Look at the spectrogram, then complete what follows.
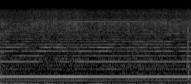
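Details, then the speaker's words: Ripple RC seaplane electric motor on a 3S 2650mAh battery at full throttle, drawing about 21 A through a 40 A ESC: a steady, smooth, high buzzing whine. Normal full-throttle run. "and I'm running it up to check the maximum current, and it gets up to about 21 amps."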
